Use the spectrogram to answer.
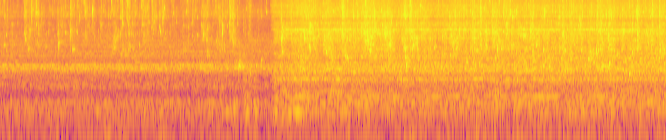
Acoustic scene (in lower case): restroom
